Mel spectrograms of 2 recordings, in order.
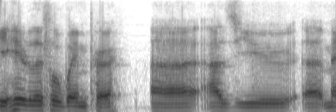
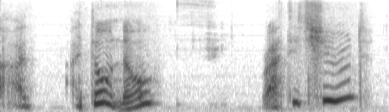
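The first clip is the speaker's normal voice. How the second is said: put-on very high, swooping, whiny teenager voice. Voicing the girl in a scene, answering the other player, whiny teenager voice. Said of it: "That was a whiny teenager voice that I just did".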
